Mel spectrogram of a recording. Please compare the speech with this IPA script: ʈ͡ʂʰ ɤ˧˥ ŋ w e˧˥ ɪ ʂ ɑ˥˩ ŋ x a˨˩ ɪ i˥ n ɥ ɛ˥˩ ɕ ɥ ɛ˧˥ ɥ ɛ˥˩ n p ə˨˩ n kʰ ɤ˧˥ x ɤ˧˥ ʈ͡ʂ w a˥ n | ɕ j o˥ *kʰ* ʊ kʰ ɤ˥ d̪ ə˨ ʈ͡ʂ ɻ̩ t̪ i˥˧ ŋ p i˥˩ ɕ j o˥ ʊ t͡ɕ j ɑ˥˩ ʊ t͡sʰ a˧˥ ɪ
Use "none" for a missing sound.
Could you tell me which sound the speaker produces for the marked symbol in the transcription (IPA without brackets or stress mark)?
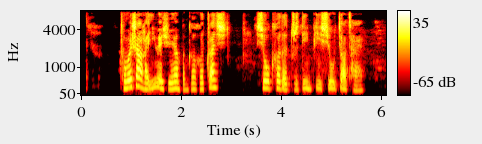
none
